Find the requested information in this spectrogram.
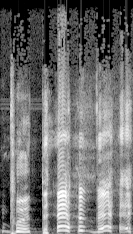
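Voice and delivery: high, very drawn-out mock repeat; laughing mimicry. Friend echoes the accidental Coke sip, laughing mockery. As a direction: stretch it out through a laugh.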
